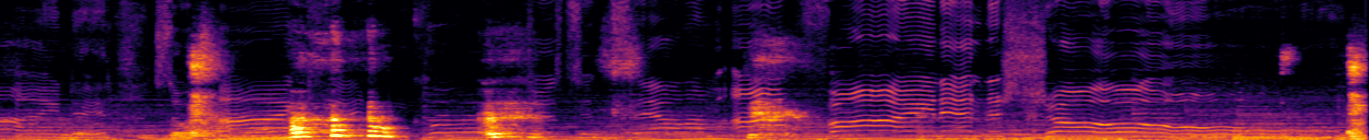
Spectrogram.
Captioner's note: laughing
